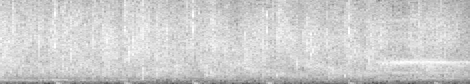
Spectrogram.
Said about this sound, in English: Yeah, one more applause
